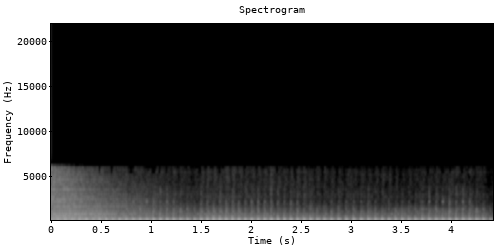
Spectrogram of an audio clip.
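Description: Motorcycle engine idling with an even, rapid pulse, as background music fades out in the first second.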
